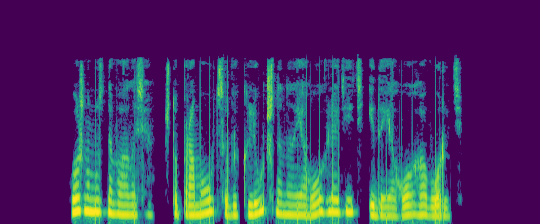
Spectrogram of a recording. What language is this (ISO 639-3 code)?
bel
